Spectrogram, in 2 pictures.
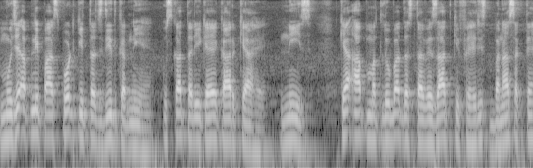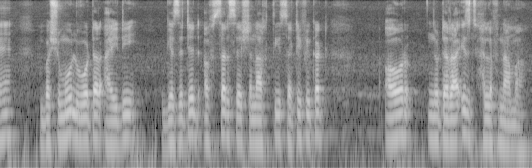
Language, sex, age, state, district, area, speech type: Urdu, male, 18-30, Uttar Pradesh, Saharanpur, urban, read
